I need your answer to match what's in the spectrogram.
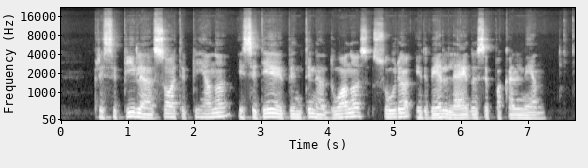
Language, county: Lithuanian, Šiauliai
